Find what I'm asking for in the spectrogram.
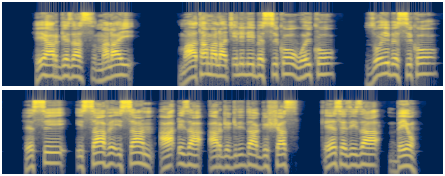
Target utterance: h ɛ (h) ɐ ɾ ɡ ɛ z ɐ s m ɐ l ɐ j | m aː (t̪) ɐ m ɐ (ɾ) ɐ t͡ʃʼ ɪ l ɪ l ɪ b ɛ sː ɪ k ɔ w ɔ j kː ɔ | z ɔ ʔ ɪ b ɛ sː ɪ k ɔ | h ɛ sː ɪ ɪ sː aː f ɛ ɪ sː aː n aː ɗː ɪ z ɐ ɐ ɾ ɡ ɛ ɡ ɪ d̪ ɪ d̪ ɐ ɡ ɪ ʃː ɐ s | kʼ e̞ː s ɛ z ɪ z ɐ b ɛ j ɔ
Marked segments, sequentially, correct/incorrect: correct, correct, incorrect: l

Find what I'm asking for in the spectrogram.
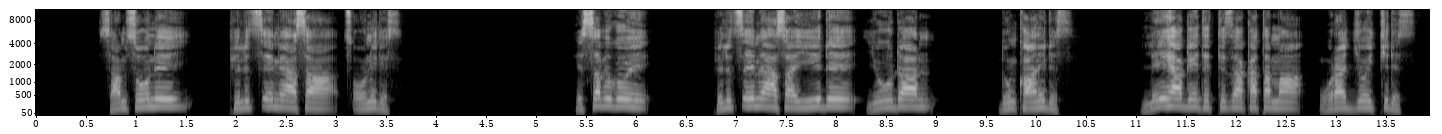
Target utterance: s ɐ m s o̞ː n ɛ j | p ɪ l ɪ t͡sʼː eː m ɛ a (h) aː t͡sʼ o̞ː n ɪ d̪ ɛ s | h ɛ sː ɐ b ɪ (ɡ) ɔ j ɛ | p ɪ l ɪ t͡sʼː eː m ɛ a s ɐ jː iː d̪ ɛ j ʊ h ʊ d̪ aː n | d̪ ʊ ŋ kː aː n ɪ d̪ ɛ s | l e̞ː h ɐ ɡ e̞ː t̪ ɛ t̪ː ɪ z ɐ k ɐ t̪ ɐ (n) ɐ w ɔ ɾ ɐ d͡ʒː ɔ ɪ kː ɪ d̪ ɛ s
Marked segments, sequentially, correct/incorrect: incorrect: s, correct, incorrect: m

